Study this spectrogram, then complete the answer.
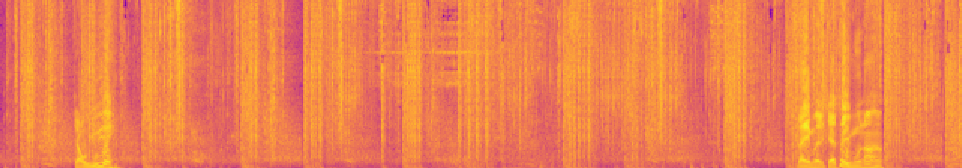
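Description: A young man speaks loudly and with animation into a microphone.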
